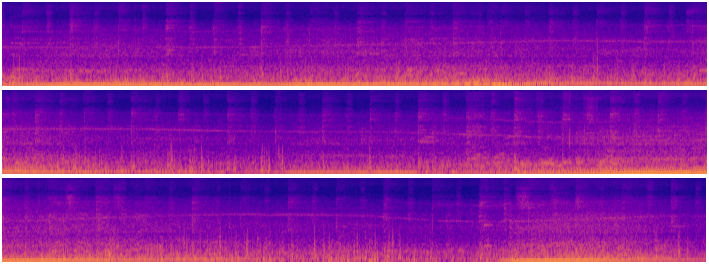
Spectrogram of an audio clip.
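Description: Touring motorcycle engine pulling through winding uphill curves, its pitch climbing and falling with the throttle, with sudden steps about a quarter of the way in and again near the end, over wind noise on a collar-clipped phone.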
